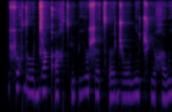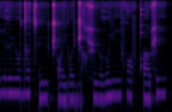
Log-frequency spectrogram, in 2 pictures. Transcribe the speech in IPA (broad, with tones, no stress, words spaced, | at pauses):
ʂu˦χdoː˨ d͡ʑəː˦qʼəː˨χ t͡sʼyː˨piː˦ʊ̯ʂəː˨ t͡sʼəː˨˦d͡ʒoː˨ ni˨ ʈ͡ʂʰy˨χə˨ wiː˦ðyː˦ʊ̯dəː˦ t͡sʼyː˨t͡ʃʼɔ˨ɪ̯ jo˨ɪ̯d͡ʒə˨χ ʂyː˨ʊ̯ðu˦ jiː˦fɔː˦f qʼuː˨ʂi˦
